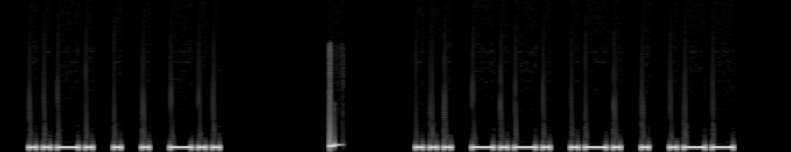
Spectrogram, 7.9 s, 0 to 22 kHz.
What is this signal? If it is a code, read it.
Morse code, heard as a keyed tone, about 17 wpm, 700 Hz. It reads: FEED SCREW
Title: Sentences from Top 1600 Words - New Word Drill - 17wpm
